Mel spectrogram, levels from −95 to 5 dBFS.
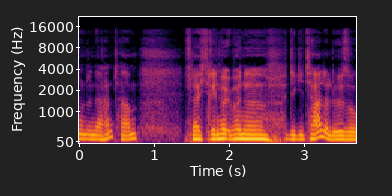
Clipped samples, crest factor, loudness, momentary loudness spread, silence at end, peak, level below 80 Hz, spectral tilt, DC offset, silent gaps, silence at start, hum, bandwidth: under 0.1%; 12 dB; -14 LUFS; 10 LU; 0 s; 0 dBFS; -44 dBFS; -9 dB/octave; under 0.1%; none; 0 s; none; 10 kHz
